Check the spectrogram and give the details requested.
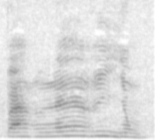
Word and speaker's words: parlerions: So you're listening for nous parlerons versus nous parlerions. So remember, you're listening more, well, you're listening for the I. Okay, so it adds another syllable.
